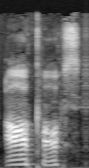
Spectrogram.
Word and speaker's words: Archos: Just in case you don't, it's spelled ARCHOS. That's Arcos.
